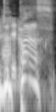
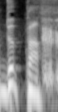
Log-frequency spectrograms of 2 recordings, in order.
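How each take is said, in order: First: The final S sound is pronounced. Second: The final S sound is not pronounced. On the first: The speaker calls it right. "on prononce le S" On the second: The speaker calls it wrong. "on prononce le S"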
